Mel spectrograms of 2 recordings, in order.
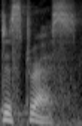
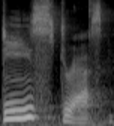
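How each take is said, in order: First: The first syllable is pronounced 'dis'. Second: The first syllable is pronounced 'dee'. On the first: The speaker calls it wrong. "不是 distress, D I S 就不对了" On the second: The speaker calls it right. "D E S T R E S S"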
